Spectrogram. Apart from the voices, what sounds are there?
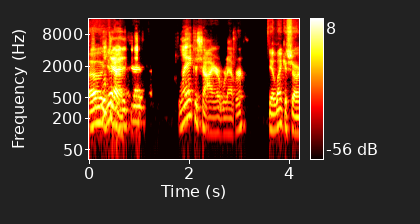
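No distinct noise like a dog, phone or traffic.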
